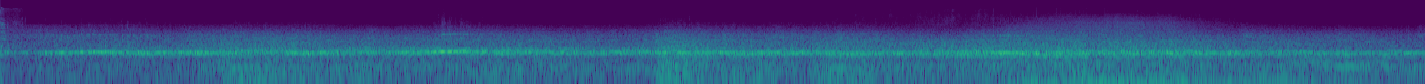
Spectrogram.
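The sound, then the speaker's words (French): A steady, high-pitched whistle from a racing sailboat's foils and keel, returning with the boat's speed as it sails the Southern Ocean toward Cape Horn, sings continuously over a loud rush of water and hull noise, with no one speaking throughout. “Avec la vitesse, le retour des sifflements des foils et de la quille.”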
